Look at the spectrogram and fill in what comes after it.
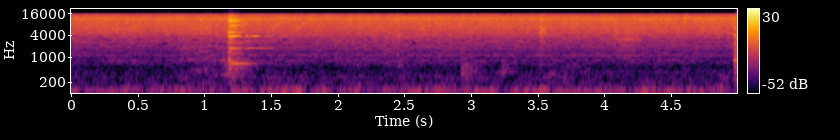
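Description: Food sizzling steadily as it fries in a pan. About a second in there is a sharp, ringing clink of a utensil against the cookware, and a few lighter knocks follow.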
